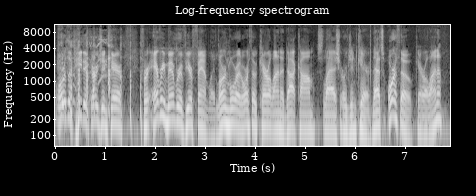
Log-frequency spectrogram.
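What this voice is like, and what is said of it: Monotone radio announcer voice. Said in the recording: “You're using your radio voice, aren't you? ... I'm doing it monotone now.”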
